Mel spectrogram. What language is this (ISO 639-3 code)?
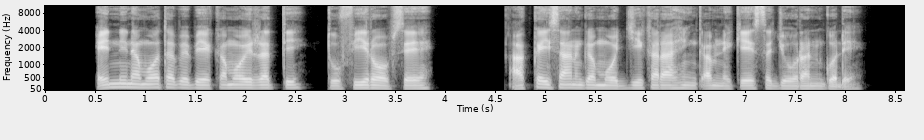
orm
